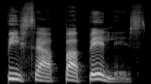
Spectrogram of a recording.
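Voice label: "pisa papeles", Spanish, female; mekanta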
